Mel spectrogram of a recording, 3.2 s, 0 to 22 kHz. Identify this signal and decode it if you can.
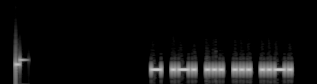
Morse code, heard as a keyed tone, about 36 wpm, 700 Hz. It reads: TRSSF
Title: Code Groups - 5 Letters - 35wpm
